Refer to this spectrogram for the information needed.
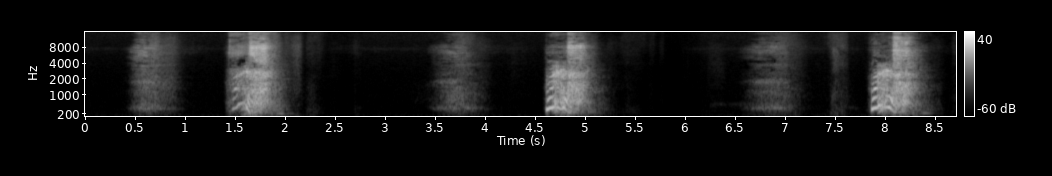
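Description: Three sneezes, each preceded by a quick indrawn breath, ending in a wet, explosive burst.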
